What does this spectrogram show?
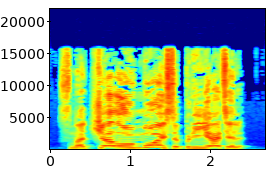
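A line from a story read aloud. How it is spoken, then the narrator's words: Shout. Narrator (Russian): крикнул мне водитель пикапа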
